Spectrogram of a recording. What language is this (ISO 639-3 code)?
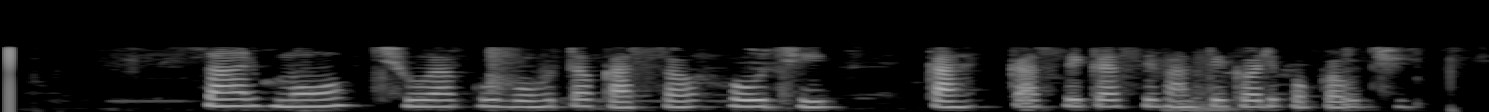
ori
